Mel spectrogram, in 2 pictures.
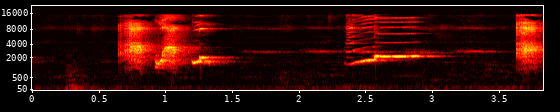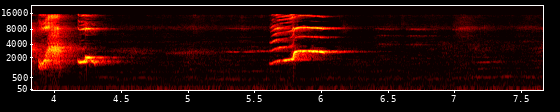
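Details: Drongo (srigunting krantil) in a master recording for training songbirds, with flowing water behind: harsh, noisy squawk bursts alternate with clear whistled notes that rise and then hold, in four phrases over eight seconds.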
